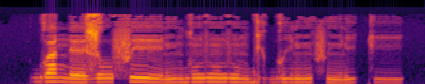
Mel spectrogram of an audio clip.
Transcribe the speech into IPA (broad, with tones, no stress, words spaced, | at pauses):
ɡʷa˦nɛ˨zo˧ feː˦˨ɾĩ˧ ɡũ˦vũ˦vũ˧ɡ͡bi˧ ɡʷi˧ɾĩ˨˦fĩ˨ ɾi˦ki˧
